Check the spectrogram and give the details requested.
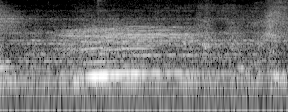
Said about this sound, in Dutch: Een koe. Een nobel en bijna heilig dier.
